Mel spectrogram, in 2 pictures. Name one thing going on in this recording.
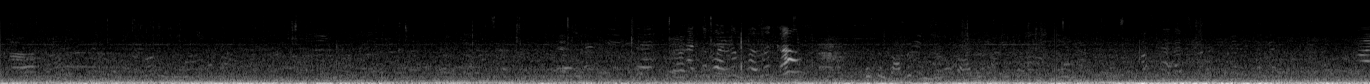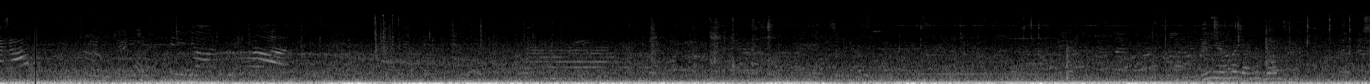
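A crowd of men and women chatters in the distance.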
